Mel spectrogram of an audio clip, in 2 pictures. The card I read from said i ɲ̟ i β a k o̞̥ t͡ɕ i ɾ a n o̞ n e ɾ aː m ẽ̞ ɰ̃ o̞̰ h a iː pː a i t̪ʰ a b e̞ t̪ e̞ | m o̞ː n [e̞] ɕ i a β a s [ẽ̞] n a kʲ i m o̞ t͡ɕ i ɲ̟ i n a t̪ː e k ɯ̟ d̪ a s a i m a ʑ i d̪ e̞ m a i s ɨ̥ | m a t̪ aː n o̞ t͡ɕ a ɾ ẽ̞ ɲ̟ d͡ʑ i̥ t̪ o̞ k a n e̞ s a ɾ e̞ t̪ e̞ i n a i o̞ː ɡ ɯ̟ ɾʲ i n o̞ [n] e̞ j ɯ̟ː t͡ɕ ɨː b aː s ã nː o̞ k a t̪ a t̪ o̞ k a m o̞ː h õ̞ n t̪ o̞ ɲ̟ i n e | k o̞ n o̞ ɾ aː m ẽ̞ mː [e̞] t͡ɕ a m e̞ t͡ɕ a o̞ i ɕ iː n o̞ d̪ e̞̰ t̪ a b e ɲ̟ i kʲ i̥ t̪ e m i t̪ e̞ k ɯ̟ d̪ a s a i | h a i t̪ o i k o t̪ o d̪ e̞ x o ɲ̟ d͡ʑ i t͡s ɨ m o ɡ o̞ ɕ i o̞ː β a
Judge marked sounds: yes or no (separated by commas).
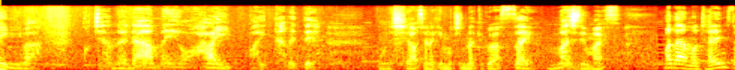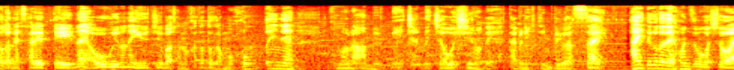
yes, no, yes, yes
